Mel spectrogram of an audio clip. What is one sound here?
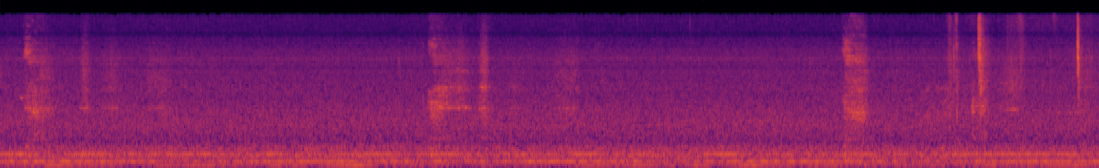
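A man breathes out hard with effort during push-ups.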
